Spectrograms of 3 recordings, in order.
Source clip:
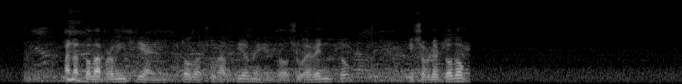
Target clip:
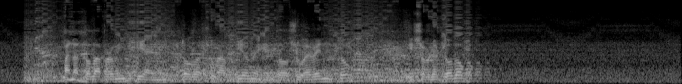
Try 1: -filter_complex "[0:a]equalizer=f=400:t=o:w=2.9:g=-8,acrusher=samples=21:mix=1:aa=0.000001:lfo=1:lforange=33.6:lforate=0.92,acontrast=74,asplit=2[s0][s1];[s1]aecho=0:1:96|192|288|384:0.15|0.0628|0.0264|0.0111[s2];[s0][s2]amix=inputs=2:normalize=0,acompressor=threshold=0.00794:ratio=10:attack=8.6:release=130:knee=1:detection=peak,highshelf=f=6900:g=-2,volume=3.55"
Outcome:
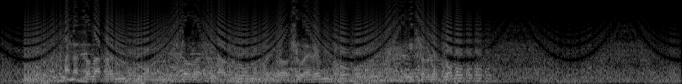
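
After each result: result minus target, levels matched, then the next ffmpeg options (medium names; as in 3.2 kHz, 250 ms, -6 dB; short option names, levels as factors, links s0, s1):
compression: peak gain reduction +9 dB; decimation with a swept rate: distortion +11 dB
-filter_complex "[0:a]equalizer=f=400:t=o:w=2.9:g=-8,acrusher=samples=21:mix=1:aa=0.000001:lfo=1:lforange=33.6:lforate=0.92,acontrast=74,asplit=2[s0][s1];[s1]aecho=0:1:96|192|288|384:0.15|0.0628|0.0264|0.0111[s2];[s0][s2]amix=inputs=2:normalize=0,acompressor=threshold=0.0251:ratio=10:attack=8.6:release=130:knee=1:detection=peak,highshelf=f=6900:g=-2,volume=3.55"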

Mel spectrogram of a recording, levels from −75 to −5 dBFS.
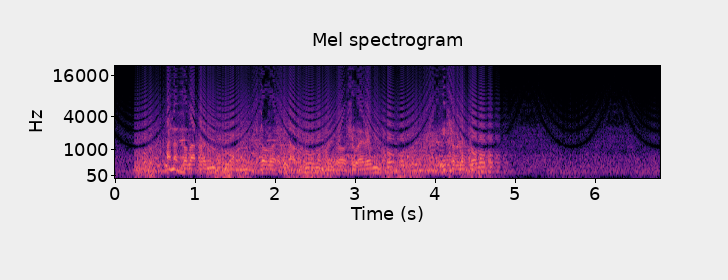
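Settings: decimation with a swept rate: distortion +11 dB
-filter_complex "[0:a]equalizer=f=400:t=o:w=2.9:g=-8,acrusher=samples=5:mix=1:aa=0.000001:lfo=1:lforange=8:lforate=0.92,acontrast=74,asplit=2[s0][s1];[s1]aecho=0:1:96|192|288|384:0.15|0.0628|0.0264|0.0111[s2];[s0][s2]amix=inputs=2:normalize=0,acompressor=threshold=0.0251:ratio=10:attack=8.6:release=130:knee=1:detection=peak,highshelf=f=6900:g=-2,volume=3.55"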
